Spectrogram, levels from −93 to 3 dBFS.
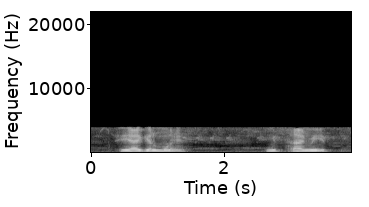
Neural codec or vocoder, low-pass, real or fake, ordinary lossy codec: none; 7.2 kHz; real; AAC, 16 kbps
